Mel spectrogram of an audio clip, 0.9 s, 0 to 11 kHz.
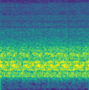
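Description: Intermountain CN Tier 4 GEVO model locomotive's sound system running in notch 6, a steady, even engine drone with no voices.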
